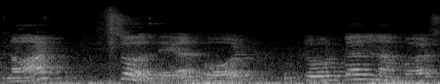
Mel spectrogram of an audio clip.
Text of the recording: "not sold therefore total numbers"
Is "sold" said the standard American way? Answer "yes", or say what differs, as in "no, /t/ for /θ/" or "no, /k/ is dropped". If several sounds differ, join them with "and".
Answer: no, /l/ is dropped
